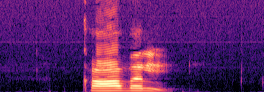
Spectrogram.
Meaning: 1. watch, guard, protection, preservation, police 2. custody, imprisonment 3. jail
- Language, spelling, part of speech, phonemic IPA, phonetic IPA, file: Tamil, காவல், noun, /kɑːʋɐl/, [käːʋɐl], Ta-காவல்.ogg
